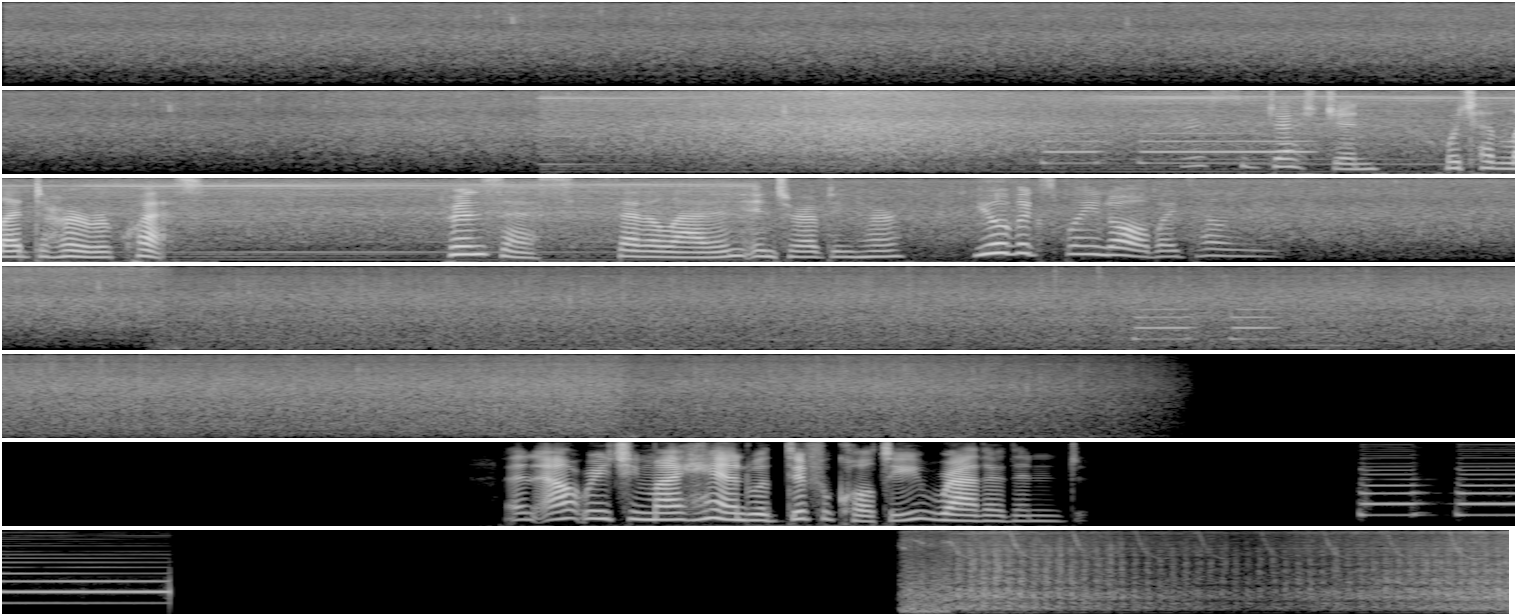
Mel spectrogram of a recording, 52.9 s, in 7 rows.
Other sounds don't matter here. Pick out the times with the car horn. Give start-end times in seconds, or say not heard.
12.8-14.2, 28.3-29.1, 44.6-46.2.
